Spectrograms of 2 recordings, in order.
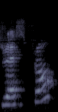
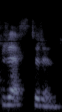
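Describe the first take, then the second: First: The T is barely pronounced, almost silent. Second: The T is pronounced clearly. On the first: The speaker calls it right. "T is very, very minutely pronounced" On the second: The speaker calls it wrong. "not restaurant"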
